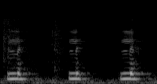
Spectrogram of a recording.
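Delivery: short "l" sounds, not the letter name; isolated letter sound. Shown as a demonstration. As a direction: say "l" alone, briefly and evenly spaced. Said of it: "los sonidos".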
